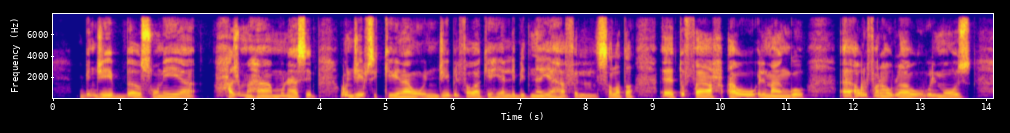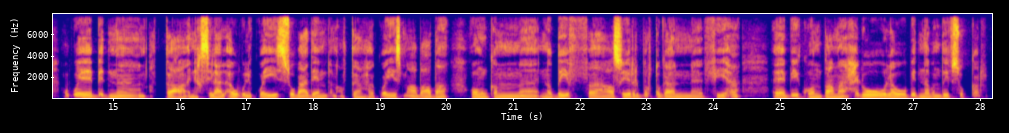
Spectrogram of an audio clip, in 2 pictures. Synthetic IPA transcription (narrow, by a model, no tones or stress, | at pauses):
bɪnd͡ʒiːbsˤuːnɪjːa | ħaʒmɦamʊnaːsɪbwɪnd͡ʒiːbsɪkːiːnawɪnd͡ʒiːbɪlfawaːkɪhjalːiːbɪd̪najaɦafisˤɑlɑt̪ˤɑt̪ʊfaːħʔawɪ̰lmaŋɡʊʔʔawɪlfɑɾˤɑːwlɑɪlmoːzwɪbɪd̪nænʔɑt̪ˤːɪʕnɪɣsɪlhælʔawːalkʊwajːɪswɪbaʕd̪eːnbɪnʔɑt̪ˤːɪʕɦɑkʊwajːɪsmaʕbɑʕd̪ˤhɑwɪmʊmkɪnːɨd̪ˤiːfʕɑsˤiːɾɪlbʊɾt̪ʊɡaːnfiːhæ | bɪjkuːnt̪ˤɑʕmaʔħɪlwwlawbɪd̪næbɪnd̪ˤiːfsʊkːɑ̰ɾˤ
